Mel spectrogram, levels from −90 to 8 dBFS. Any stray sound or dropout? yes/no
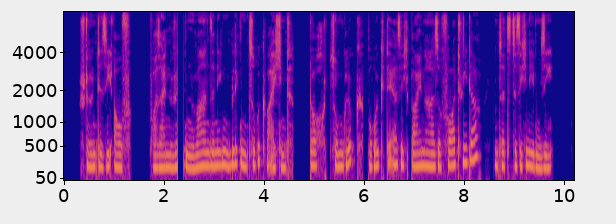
yes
